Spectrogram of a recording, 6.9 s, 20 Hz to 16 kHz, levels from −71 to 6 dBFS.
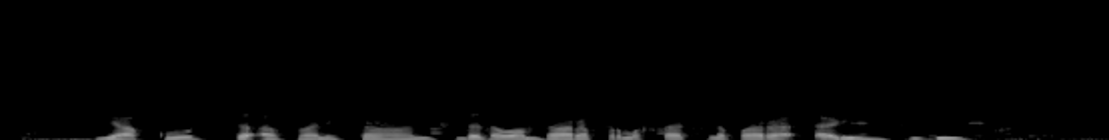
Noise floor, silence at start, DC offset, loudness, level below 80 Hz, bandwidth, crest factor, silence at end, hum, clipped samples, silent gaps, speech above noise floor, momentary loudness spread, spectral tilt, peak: -65 dBFS; 0.45 s; under 0.1%; -33 LUFS; -72 dBFS; 3.3 kHz; 16 dB; 0.9 s; none; under 0.1%; none; 33 dB; 6 LU; -11.5 dB/octave; -16 dBFS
